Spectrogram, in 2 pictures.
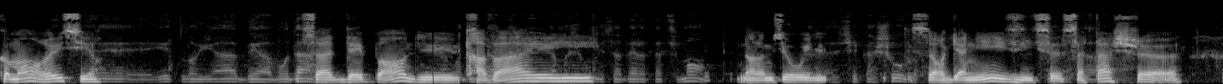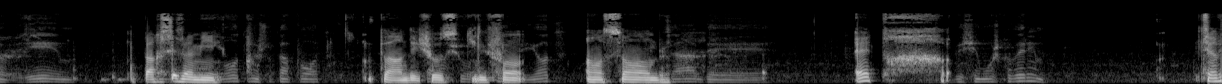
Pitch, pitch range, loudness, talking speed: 120 Hz, 105-130 Hz, -20 LUFS, 60 wpm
